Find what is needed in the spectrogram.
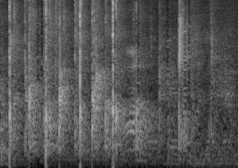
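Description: A small group of people applauding, with quick irregular claps and voices talking over them.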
